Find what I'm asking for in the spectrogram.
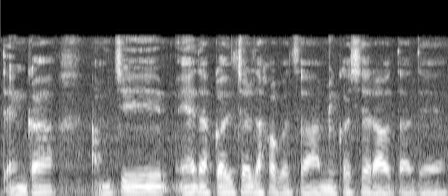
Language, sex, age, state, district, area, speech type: Goan Konkani, male, 18-30, Goa, Murmgao, urban, spontaneous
